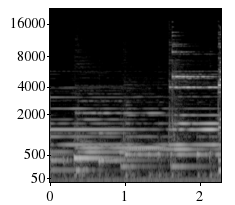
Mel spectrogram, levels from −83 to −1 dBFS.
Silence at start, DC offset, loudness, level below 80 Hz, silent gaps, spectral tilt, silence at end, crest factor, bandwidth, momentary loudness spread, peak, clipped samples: 0 s; under 0.1%; -30 LUFS; -54 dBFS; none; -2.5 dB/octave; 0 s; 18 dB; 17 kHz; 7 LU; -12 dBFS; under 0.1%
